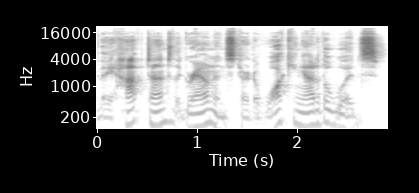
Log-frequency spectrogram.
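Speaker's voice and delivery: plain reading voice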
